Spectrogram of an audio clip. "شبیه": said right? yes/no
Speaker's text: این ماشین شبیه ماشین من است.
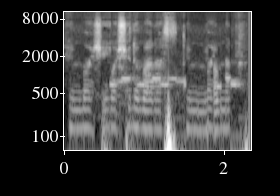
no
